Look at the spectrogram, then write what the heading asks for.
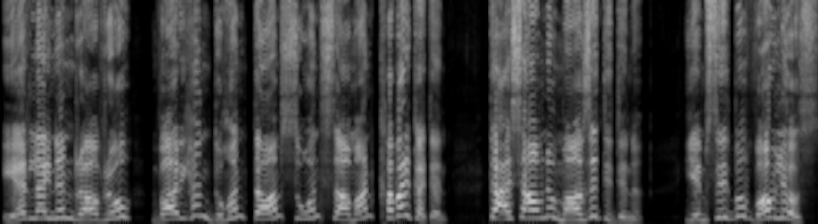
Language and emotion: Kashmiri, angry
